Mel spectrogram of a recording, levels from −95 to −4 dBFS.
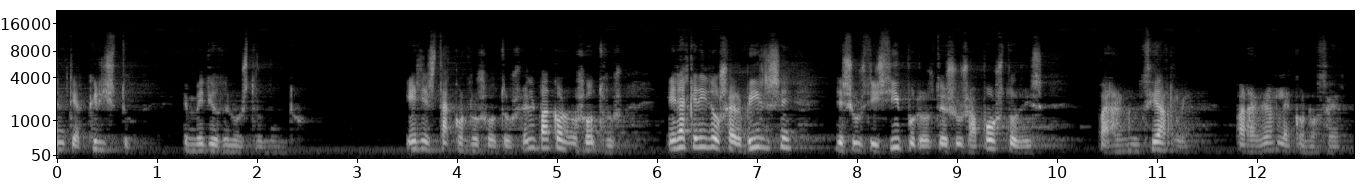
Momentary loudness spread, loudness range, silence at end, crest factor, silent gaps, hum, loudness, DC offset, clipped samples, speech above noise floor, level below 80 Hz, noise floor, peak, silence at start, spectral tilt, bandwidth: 19 LU; 7 LU; 0.15 s; 24 dB; none; none; -34 LUFS; under 0.1%; under 0.1%; 42 dB; under -90 dBFS; -77 dBFS; -12 dBFS; 0 s; -3 dB/octave; 12.5 kHz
